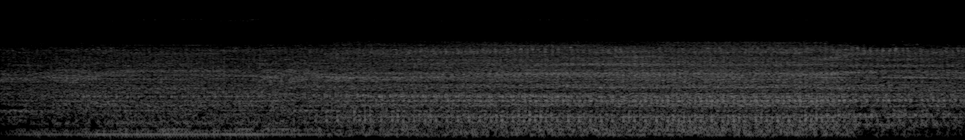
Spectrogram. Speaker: jadi kita cek bagian mesin kita dengarkan dengan seksama Apakah mesin ini suaranya halus atau ada suara-suara yang aneh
